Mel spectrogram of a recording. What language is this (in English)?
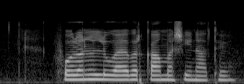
Chhattisgarhi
